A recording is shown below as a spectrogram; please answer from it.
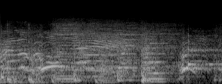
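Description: A Broadway pit orchestra plays an up-tempo dance section, with a steady beat of low notes. Short voiced cries ring out over it near the start and again near the end.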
